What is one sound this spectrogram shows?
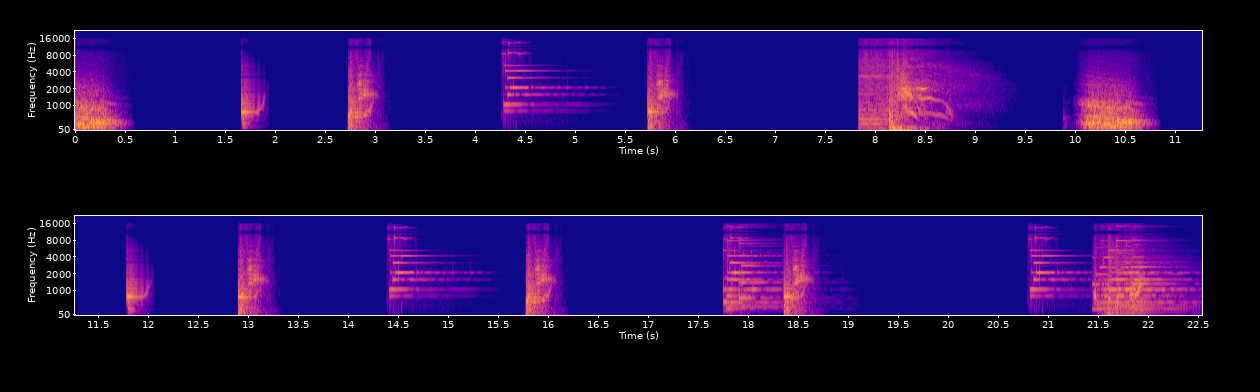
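Short cartoonish game sound effects pop and chime in separate bursts.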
